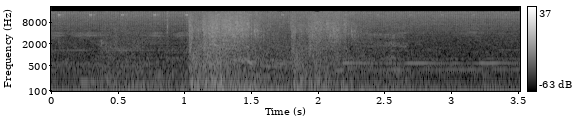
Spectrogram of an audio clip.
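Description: An explosion bursts with a loud boom and rumble.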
